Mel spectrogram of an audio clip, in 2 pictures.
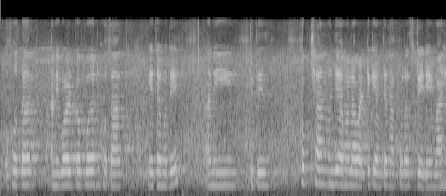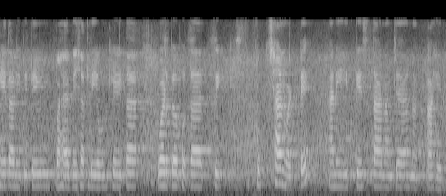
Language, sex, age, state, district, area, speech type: Marathi, female, 45-60, Maharashtra, Nagpur, urban, spontaneous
